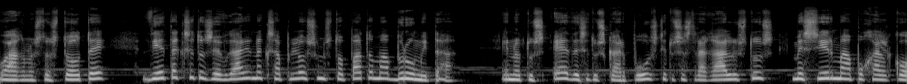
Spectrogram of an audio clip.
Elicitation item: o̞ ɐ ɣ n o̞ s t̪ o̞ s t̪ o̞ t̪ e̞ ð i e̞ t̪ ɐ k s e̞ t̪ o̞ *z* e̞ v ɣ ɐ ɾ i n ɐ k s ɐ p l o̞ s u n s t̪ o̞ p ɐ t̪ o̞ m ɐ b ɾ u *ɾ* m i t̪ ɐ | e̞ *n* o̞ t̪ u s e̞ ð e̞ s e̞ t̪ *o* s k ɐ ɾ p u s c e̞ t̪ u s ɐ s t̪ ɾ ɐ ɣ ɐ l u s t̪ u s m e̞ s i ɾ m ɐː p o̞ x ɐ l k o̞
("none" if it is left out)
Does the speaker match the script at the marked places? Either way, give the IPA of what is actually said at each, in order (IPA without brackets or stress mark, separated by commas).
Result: z, none, n, u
